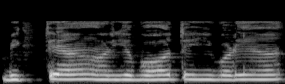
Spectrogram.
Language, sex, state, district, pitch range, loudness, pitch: Hindi, male, Uttar Pradesh, Gorakhpur, 215-225 Hz, -17 LUFS, 220 Hz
